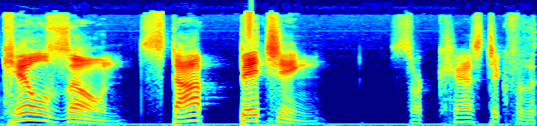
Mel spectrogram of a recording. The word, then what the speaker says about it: Killzone: remove the hdcp I know it's pronounced Kill Zone stop bitching sarcastic for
